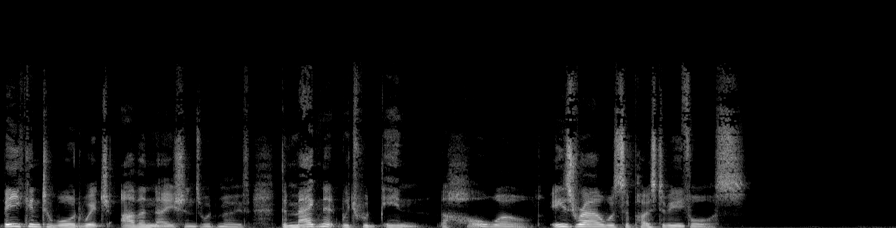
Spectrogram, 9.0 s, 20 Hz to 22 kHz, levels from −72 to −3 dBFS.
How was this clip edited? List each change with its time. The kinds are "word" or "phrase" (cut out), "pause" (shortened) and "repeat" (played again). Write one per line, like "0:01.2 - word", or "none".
0:03.8 - word
0:04.3 - pause
0:05.4 - pause
0:06.8 - word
